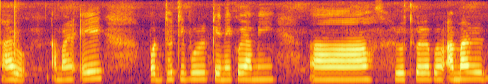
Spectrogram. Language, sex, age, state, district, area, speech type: Assamese, female, 18-30, Assam, Dhemaji, rural, spontaneous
